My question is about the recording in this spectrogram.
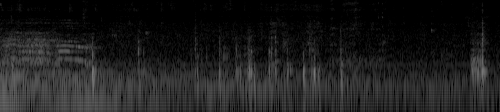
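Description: A cat meowing once, with rising-and-falling tones, over a steady low hum that fades out about a second and a half in. Then scattered light clicks and a short knock near the end.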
